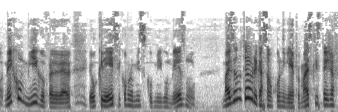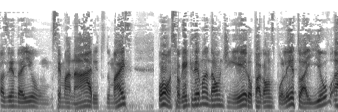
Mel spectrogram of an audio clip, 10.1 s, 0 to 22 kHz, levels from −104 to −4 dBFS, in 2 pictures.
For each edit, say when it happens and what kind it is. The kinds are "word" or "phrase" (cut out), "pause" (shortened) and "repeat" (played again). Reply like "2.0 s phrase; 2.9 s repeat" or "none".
none

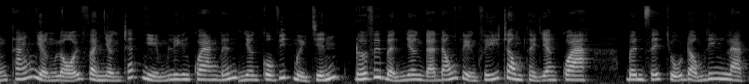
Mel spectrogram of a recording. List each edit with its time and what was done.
2.4 s phrase; 3.5 s pause; 6.4 s word

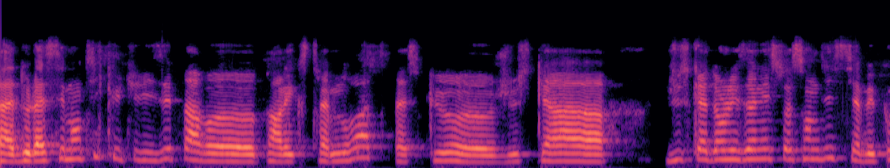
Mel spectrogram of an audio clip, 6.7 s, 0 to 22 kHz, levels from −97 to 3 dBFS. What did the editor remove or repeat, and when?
none

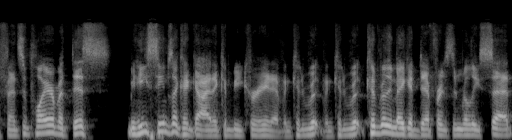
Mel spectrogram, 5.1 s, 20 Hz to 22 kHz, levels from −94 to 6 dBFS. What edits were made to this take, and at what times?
1.2 s pause; 3.2 s repeat

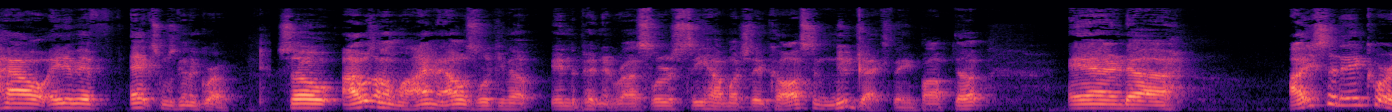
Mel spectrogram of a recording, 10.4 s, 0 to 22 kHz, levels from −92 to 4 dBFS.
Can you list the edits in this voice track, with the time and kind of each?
2.0 s pause

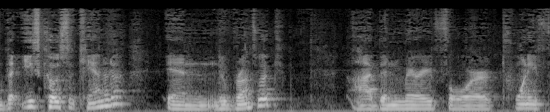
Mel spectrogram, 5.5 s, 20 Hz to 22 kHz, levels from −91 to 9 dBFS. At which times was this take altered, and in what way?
none

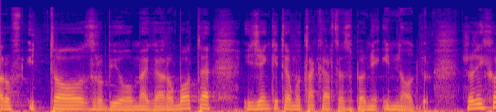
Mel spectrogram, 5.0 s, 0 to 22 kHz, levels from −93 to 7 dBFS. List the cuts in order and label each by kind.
none

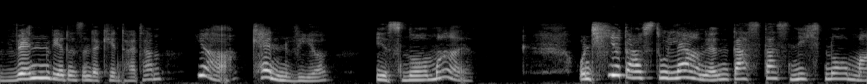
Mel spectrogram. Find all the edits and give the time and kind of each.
1.4 s word; 2.5 s pause

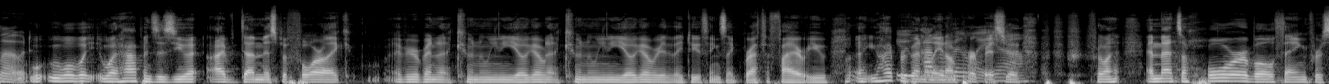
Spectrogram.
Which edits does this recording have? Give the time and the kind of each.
2.0 s word; 5.5 s repeat; 8.5 s word

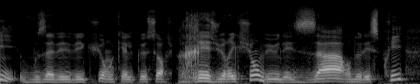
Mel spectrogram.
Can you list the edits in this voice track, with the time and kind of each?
1.7 s word; 2.6 s phrase

